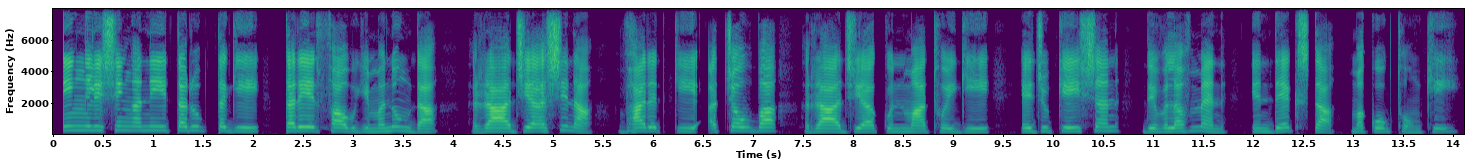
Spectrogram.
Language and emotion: Manipuri, neutral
